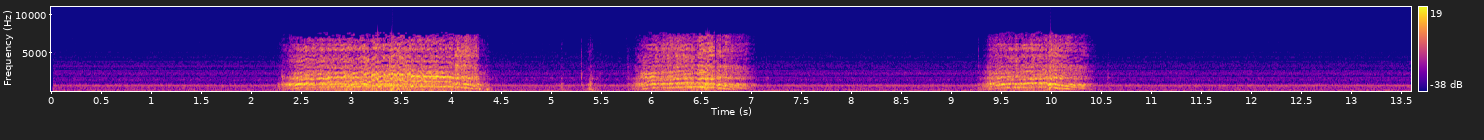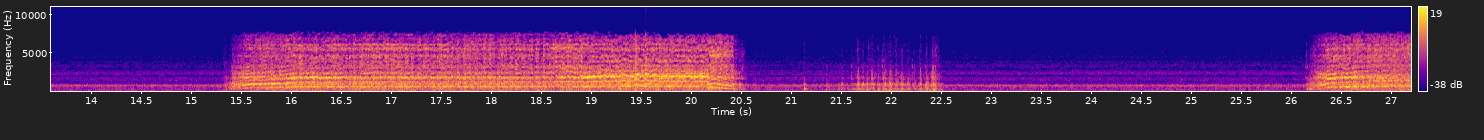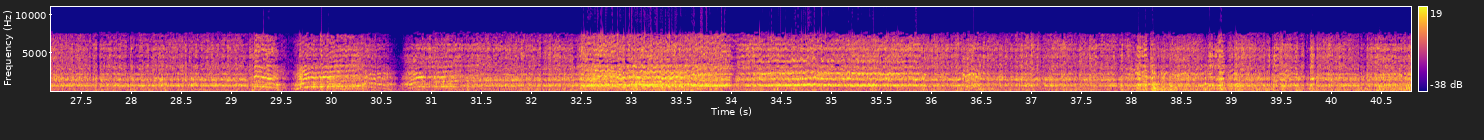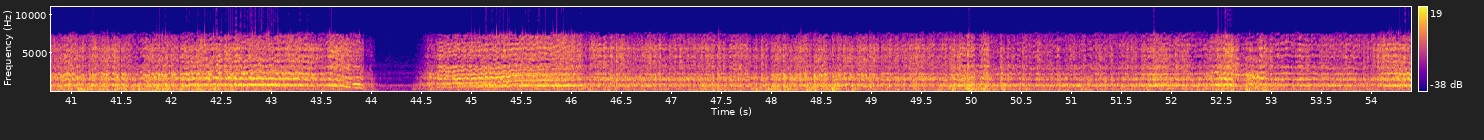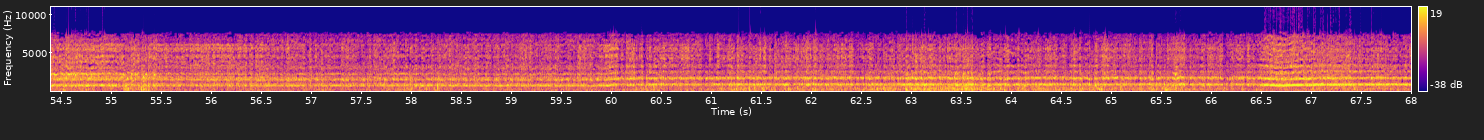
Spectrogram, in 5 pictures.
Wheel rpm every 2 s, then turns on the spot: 0, 110, 40, 30, 30, 10, 0, 30, 160, 160, 30, 10, 0, 140, 150, 140, 190, 200, 190, 200, 200, 180, 120, 200, 190, 200, 200, 200, 200, 200, 230, 240, 230, 230.
4-6 20-24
